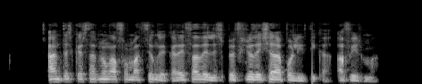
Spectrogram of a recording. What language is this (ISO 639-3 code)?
glg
